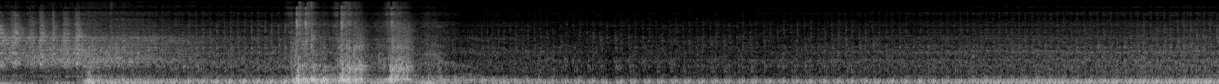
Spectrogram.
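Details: 1985 Honda VT1100 Shadow, first start in 25 years after carb work, carburetors refilled with fuel, idle guessed at about 900 rpm. V-twin fires after a brief crank, blips once or twice, then settles into an even, loping idle. Normal start.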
